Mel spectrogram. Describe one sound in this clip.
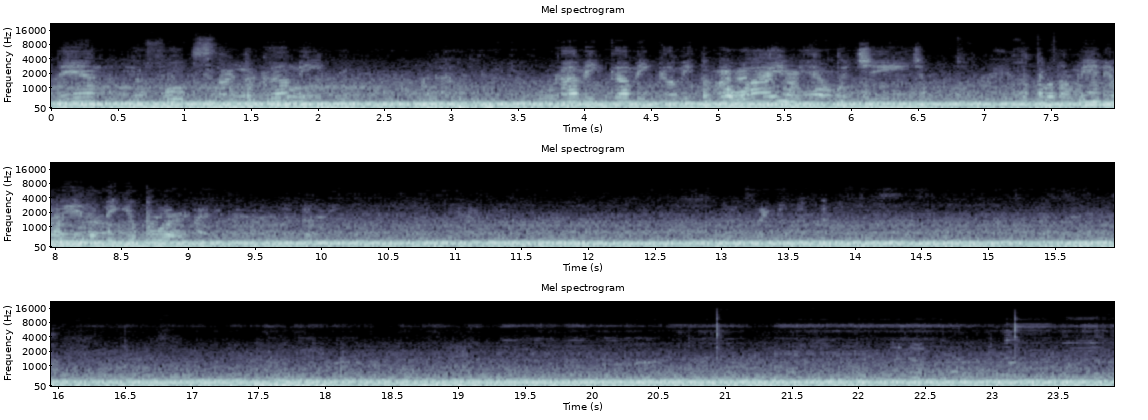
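A car drives along a road with a steady low rumble of engine and tyres.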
